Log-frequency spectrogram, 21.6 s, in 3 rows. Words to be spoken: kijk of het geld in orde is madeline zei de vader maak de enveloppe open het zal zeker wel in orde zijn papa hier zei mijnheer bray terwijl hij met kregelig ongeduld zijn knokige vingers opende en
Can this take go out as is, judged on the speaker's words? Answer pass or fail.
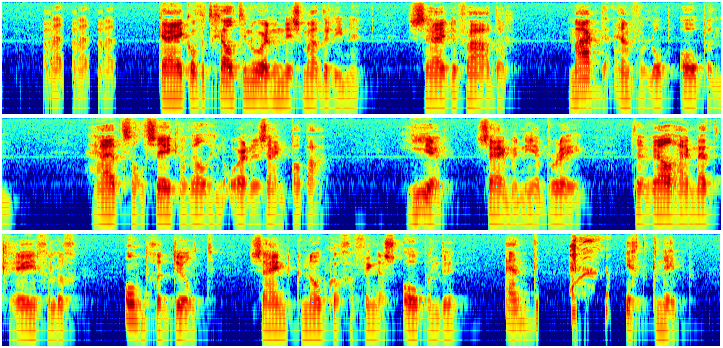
pass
